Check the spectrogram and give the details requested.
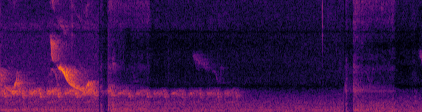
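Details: Male Pyrrhuloxia calling to his mate in the desert near Tucson; one loud, sharp, steeply falling chip note, then two very faint high notes over soft background hiss.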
